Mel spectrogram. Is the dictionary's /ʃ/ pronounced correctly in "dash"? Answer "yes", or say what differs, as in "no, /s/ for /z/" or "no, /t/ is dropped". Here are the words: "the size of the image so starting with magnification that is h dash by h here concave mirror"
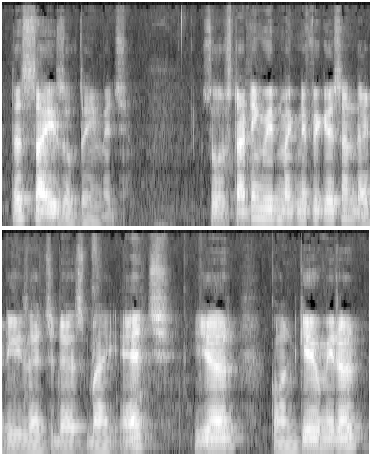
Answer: no, /s/ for /ʃ/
